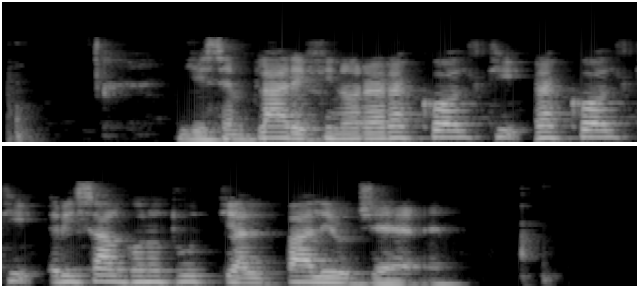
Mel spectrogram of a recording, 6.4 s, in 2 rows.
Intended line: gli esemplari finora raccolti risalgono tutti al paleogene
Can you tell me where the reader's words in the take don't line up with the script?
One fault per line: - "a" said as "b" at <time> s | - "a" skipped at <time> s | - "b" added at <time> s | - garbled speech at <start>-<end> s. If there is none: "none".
- "raccolti" added at 2.7 s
